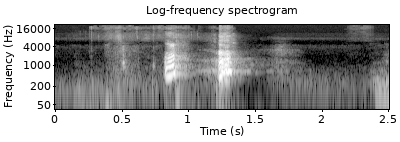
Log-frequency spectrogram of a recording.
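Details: Siberian Husky during morning play time, giving two short loud barks about half a second apart, each a harsh burst with a bright mid-range core, followed by quiet room background and a faint low sound at the end.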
